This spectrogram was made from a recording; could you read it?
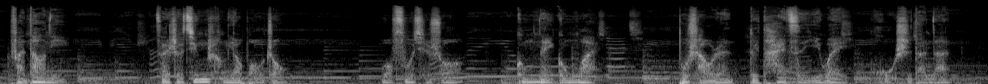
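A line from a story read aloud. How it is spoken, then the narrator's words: Lowered voice. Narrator (Chinese): 声音低下来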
